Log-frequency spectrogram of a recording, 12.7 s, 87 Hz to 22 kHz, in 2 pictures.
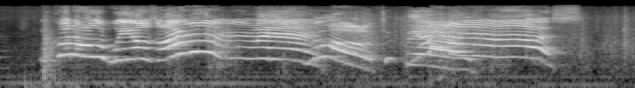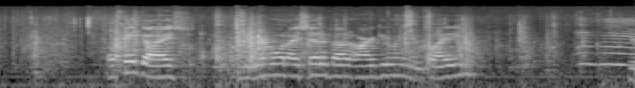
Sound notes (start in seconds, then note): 0.4 children fighting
